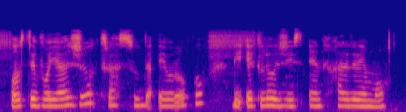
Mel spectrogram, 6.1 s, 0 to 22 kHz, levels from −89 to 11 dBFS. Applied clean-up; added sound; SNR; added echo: none; none; none; none.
